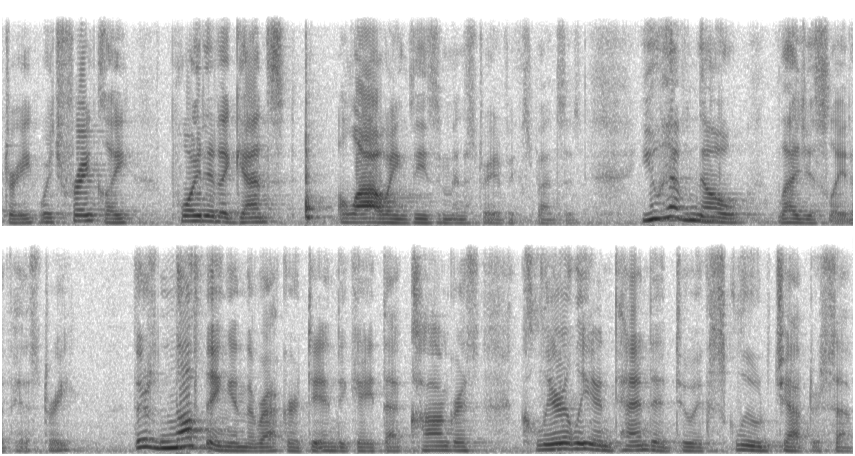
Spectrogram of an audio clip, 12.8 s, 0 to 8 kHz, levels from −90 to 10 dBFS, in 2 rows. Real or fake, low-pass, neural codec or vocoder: real; 7.2 kHz; none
